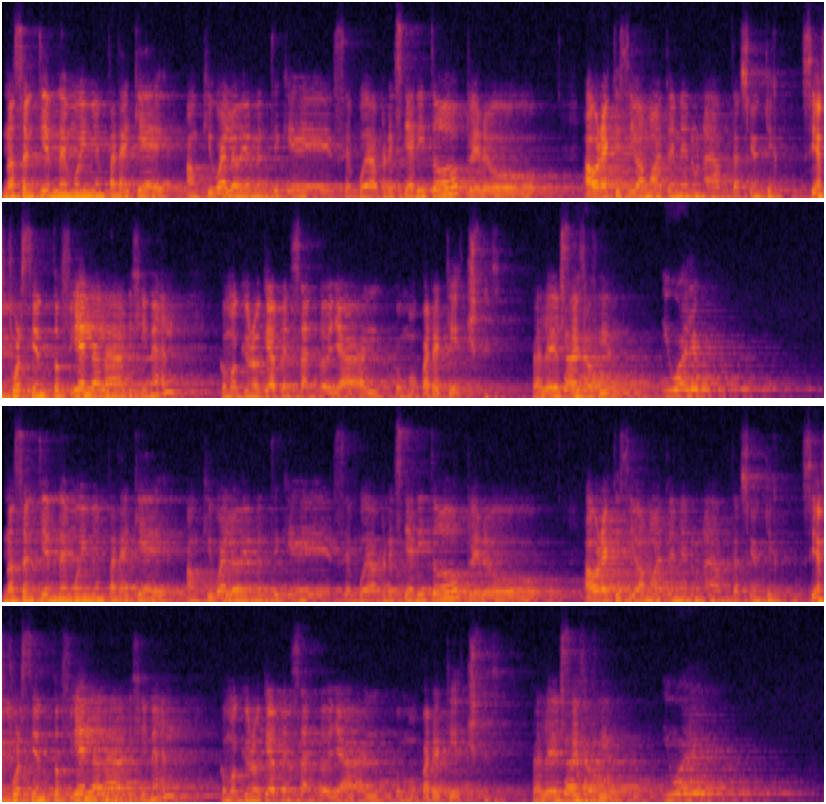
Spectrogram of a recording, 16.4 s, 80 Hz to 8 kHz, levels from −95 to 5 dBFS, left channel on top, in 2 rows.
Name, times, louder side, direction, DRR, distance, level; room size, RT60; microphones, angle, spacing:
voice 1, 0.0-5.4 5.8-7.8 8.0-10.0 10.4-13.0 13.5-14.4, left 2 dB, 20° left, 6 dB, 0.4 m, -29 dB
voice 2, 13.8-14.2 14.8-15.2, left 2 dB, 60° left, 3 dB, 0.8 m, -29 dB
10.5 x 3.7 x 5.2 m, 2.5 s
head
